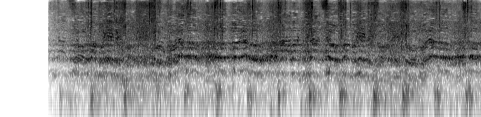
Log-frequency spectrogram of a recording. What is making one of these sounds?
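A crowd claps in rhythm.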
